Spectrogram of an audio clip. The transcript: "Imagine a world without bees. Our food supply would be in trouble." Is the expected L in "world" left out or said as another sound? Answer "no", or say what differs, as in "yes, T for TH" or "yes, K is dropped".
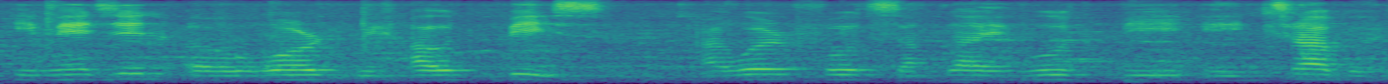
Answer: yes, L is dropped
